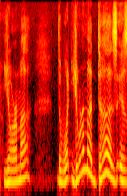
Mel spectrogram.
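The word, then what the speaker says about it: Jorma: Sisu, the difference would I can't pronounce the actor's name properly. It's Yorma.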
